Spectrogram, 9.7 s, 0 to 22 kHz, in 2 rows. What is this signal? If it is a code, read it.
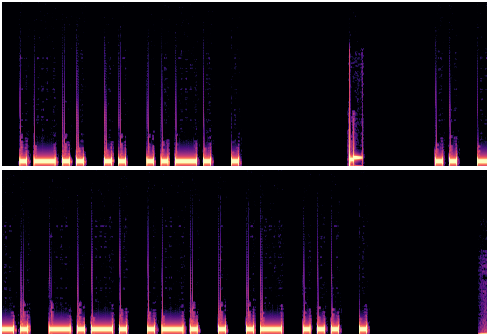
Morse code, heard as a keyed tone, about 17 wpm, 700 Hz. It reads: LIFE INCREASE
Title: Sets of 5 Words - New Word Drill - 17wpm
